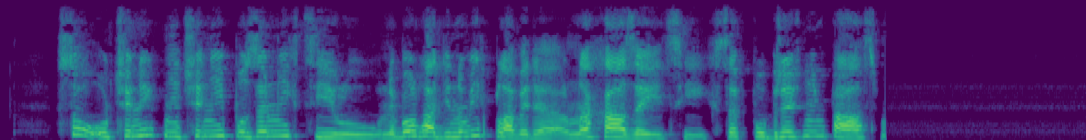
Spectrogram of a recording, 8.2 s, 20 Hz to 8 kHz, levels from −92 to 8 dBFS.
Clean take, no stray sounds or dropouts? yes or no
yes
